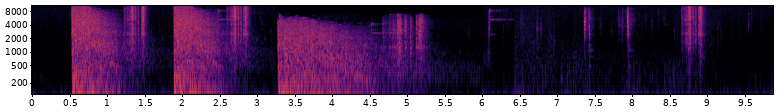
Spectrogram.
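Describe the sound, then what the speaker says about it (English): A 12-gauge pump-action shotgun fires in Resident Evil 4: three loud, close blasts with decaying tails, each followed by sharp mechanical pump clicks and clatter, then quieter handling clicks. "A 12-gauge pump-action shotgun."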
